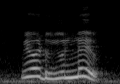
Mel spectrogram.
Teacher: ਬੋਲਦੇ ਹੋਏ ਆਵਾਜ਼ ਐਂਡ ਵਿੱਚ ਨੀਚੇ ਜਾਂਦੀ ਹੈ। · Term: ਫਾਲਿੰਗ ਇੰਟੋਨੇਸ਼ਨ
